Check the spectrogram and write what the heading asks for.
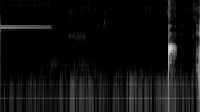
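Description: The ringing tail of a bell-like chime sound effect fading out within the first half-second, then a quiet stretch broken by one short pop near the end.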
